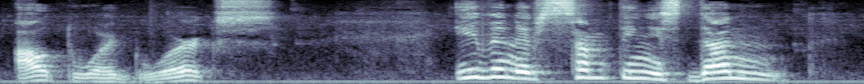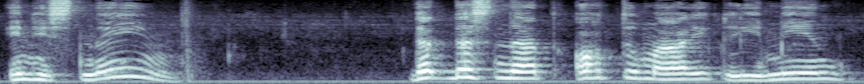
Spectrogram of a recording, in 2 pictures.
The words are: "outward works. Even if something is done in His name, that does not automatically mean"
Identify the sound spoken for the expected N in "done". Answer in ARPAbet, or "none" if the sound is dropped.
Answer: N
